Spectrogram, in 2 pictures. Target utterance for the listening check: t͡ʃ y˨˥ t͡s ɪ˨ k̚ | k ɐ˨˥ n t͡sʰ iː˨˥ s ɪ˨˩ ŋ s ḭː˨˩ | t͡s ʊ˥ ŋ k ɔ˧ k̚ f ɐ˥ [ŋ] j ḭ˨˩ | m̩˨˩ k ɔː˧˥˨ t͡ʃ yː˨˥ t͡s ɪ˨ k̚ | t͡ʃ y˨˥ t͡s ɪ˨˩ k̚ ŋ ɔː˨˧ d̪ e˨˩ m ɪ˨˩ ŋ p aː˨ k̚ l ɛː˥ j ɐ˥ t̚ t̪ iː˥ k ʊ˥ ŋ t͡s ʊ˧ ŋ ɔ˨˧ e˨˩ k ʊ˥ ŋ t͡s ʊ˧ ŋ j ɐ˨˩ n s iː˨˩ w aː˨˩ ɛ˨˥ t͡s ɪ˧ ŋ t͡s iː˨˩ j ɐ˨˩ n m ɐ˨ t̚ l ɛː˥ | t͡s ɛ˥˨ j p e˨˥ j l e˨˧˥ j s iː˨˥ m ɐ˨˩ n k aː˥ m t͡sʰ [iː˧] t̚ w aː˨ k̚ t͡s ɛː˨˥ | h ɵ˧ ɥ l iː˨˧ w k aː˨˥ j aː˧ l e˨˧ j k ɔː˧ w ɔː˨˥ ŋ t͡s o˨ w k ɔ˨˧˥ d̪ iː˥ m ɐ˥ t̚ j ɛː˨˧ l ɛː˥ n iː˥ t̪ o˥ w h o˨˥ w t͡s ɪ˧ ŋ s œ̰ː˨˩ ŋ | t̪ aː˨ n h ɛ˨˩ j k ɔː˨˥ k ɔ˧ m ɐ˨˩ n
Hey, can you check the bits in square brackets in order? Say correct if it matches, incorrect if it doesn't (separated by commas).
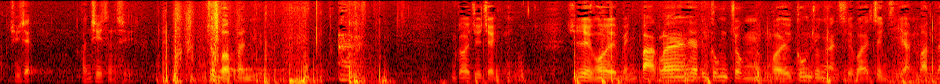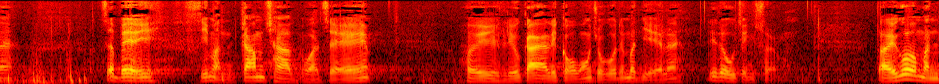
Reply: incorrect, incorrect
